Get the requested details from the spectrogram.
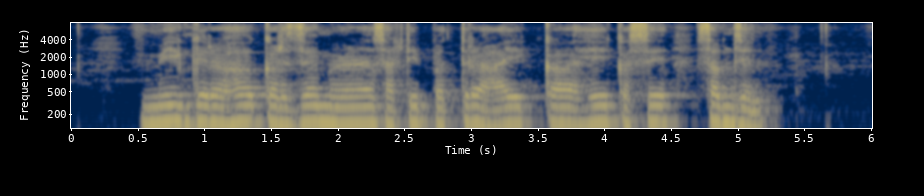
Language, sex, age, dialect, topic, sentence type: Marathi, male, 18-24, Standard Marathi, banking, question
